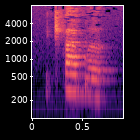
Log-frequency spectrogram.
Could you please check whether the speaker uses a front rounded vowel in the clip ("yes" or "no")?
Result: no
